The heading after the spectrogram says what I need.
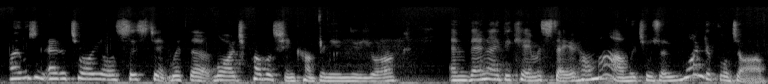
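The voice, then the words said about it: New York accent. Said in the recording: “even though you're native New Yorkers, I can certainly tell by the accent”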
